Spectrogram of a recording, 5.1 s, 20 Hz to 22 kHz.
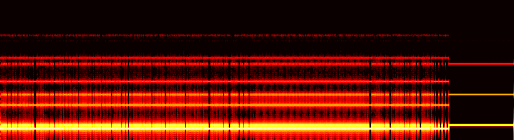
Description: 300-baud modem data.
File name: Repository / ACR-Audio-Cassette-Programs / MITS-BASIC-GAME-BATTLE-CLOADC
